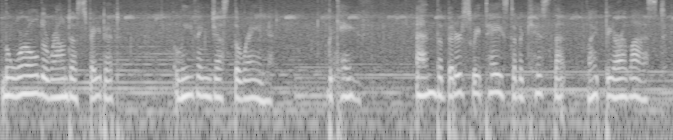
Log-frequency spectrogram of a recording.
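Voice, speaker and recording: A woman narrating an audio drama in the first person, steady, weary and understated. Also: mid-range voice, measured pace. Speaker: narrator and lead. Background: music.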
